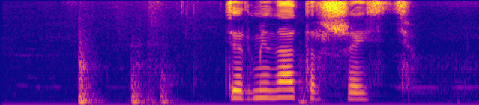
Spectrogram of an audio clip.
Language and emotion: Russian, neutral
